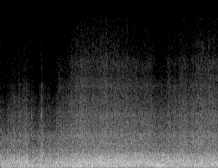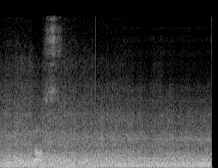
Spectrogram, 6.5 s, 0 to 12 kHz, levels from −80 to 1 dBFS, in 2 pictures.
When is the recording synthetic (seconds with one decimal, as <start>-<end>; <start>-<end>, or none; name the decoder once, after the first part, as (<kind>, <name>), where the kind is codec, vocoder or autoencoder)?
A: 5.1-6.5 (autoencoder, DAC-VAE)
